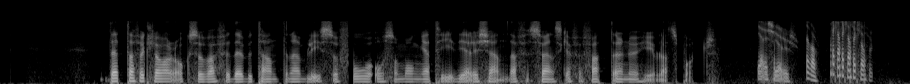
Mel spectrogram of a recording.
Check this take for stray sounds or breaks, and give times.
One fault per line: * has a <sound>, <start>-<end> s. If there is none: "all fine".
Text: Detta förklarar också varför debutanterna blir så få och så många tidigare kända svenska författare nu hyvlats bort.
* has a dropout, 3.5-3.5 s
* has a chirp, 7.6-8.8 s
